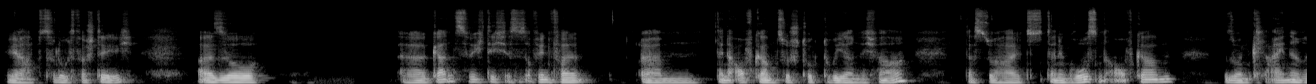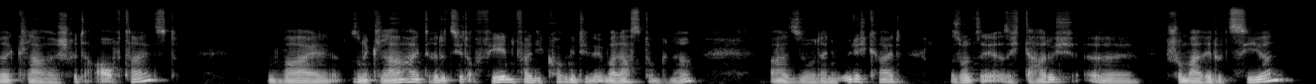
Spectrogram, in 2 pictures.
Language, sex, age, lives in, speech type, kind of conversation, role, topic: German, male, 40-44, Germany, conversation, advice, advisor, Wie kann ich mentale Ermüdung bei langen Aufgaben vermeiden?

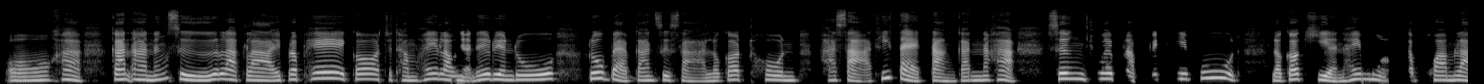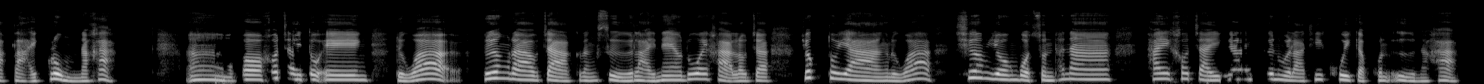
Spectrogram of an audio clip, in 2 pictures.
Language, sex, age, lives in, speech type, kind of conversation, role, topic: Thai, female, 30-34, United States, read, expert-assistant, expert, การอ่านหนังสือหลากหลายประเภทช่วยพัฒนาความคิดสร้างสรรค์อย่างไร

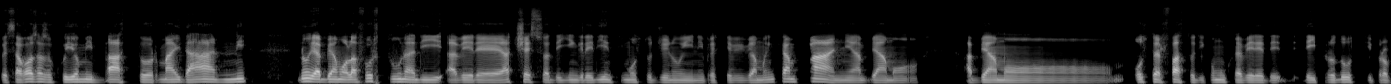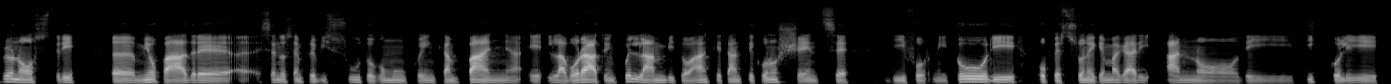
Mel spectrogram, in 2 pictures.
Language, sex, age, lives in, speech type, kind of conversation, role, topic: Italian, male, 25-29, Italy, conversation, podcast, guest, Hai mai modificato una ricetta di famiglia, e se sì, come e perché?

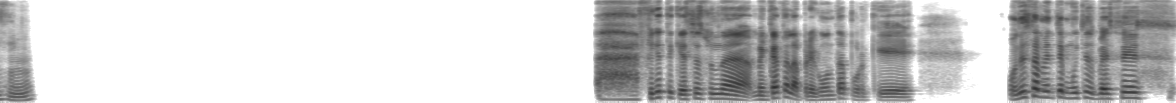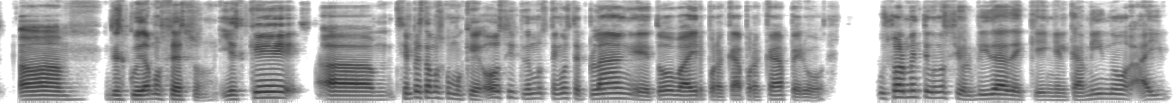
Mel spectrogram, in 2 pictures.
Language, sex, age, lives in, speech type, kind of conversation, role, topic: Spanish, male, 20-24, United States, conversation, unstructured, none, ¿Cómo manejas tu dinero cuando recibes tu sueldo?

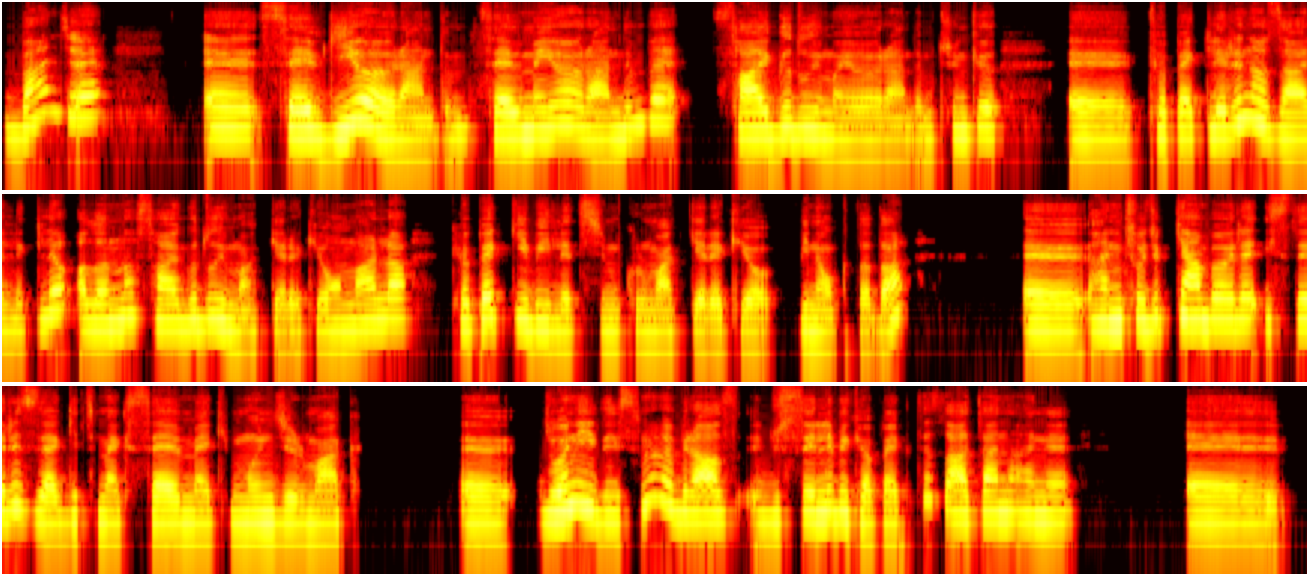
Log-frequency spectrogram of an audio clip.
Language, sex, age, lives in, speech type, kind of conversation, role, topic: Turkish, female, 25-29, Germany, conversation, unstructured, none, Hayvan sahiplenmek çocuklara ne öğretir?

